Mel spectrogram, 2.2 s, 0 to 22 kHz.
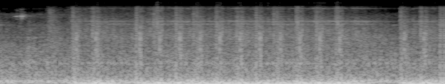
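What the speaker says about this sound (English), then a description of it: "I got the CE turret chain gun sound on the Scorpion's turret as well." Chain gun fire from the turret of a Scorpion tank in Halo 2, a steady rapid burst of shots lasting the whole moment, loud and dense over a low rumble of battle.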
